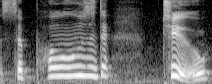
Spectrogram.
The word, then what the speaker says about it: supposed to: supposed to do so the pronunciation here may be the issue here is that supposed which ends with a D is connecting to the sound in to so supposed to slowly but in fast speech we connect the T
